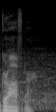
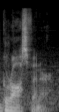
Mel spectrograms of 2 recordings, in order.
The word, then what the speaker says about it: Grosvenor: Soon you find yourself standing in front of an ostentatious, gorgeous hotel, the Grosvenor. But for you, it's the Grosvenor, because there's no way that you would get that word from that. – Grosvenor. – The buggers pronounce it Grosvenor.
